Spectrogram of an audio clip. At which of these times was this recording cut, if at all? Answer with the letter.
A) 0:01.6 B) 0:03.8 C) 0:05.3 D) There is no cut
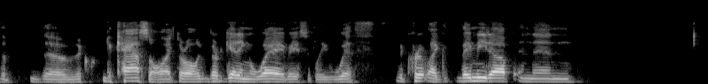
B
